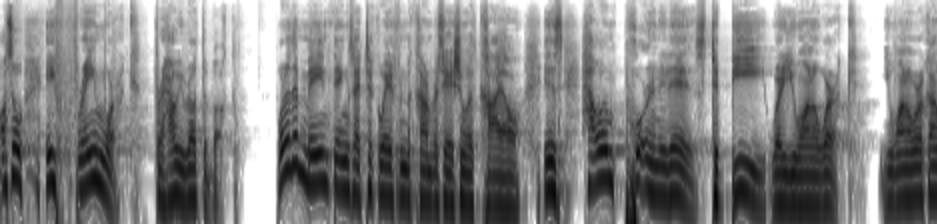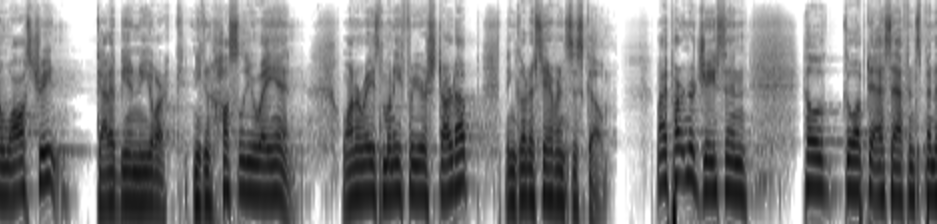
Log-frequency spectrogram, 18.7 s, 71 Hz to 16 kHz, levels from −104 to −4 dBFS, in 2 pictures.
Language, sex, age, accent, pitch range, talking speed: English, male, 30-49, American, 130-165 Hz, 245 wpm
